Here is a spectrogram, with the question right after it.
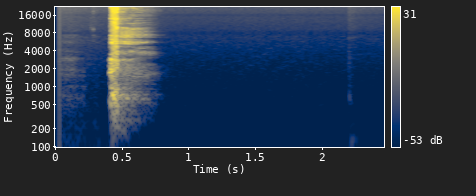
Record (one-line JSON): {"cough_length": "2.5 s", "cough_amplitude": 32768, "cough_signal_mean_std_ratio": 0.25, "survey_phase": "beta (2021-08-13 to 2022-03-07)", "age": "45-64", "gender": "Female", "wearing_mask": "No", "symptom_none": true, "smoker_status": "Never smoked", "respiratory_condition_asthma": false, "respiratory_condition_other": false, "recruitment_source": "REACT", "submission_delay": "2 days", "covid_test_result": "Negative", "covid_test_method": "RT-qPCR", "influenza_a_test_result": "Negative", "influenza_b_test_result": "Negative"}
